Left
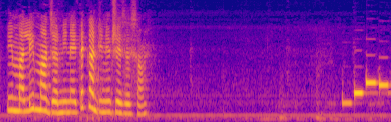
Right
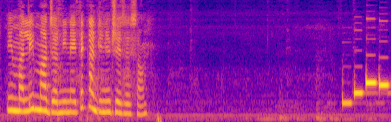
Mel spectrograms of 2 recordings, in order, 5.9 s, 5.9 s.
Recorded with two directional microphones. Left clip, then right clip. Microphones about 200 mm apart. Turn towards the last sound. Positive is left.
turn(degrees=-55)  # may be behind; listen again after turning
